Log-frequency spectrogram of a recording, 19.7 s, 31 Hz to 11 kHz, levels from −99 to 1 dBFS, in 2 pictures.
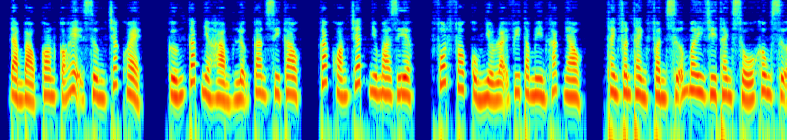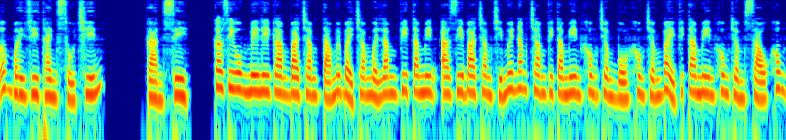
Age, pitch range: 20-39, 190-235 Hz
